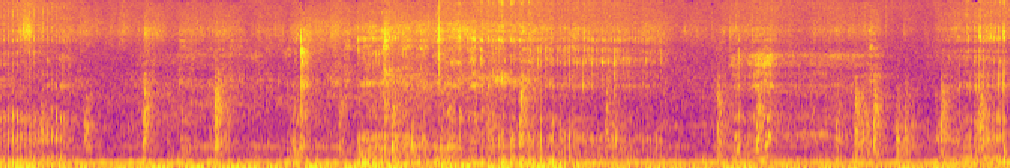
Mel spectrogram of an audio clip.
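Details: Dog snoring in a small room: a steady low rumbling snore with a rattling, growl-like quality throughout.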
